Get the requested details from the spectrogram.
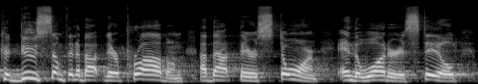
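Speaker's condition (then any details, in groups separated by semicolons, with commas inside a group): No condition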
